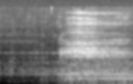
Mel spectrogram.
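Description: Near silence, then a faint breath drawn in from about a second in.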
